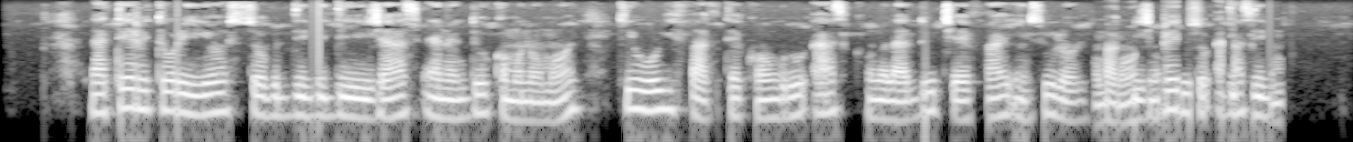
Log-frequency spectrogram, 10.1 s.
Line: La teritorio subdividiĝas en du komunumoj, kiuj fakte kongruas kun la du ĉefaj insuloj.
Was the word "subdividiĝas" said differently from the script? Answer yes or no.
no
